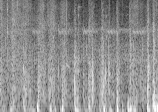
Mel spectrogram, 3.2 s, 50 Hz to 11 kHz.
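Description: Horse hooves clip-clopping at a walk in the video game Red Dead Redemption 2, a close, even rhythm of distinct hoof strikes with no talk over them.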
